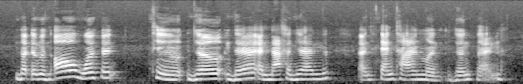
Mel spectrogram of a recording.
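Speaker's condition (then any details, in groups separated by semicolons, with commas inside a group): Muscular dystrophy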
